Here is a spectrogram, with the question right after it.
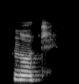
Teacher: Ese es un sonido palatal, o sea, sucede en el paladar.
